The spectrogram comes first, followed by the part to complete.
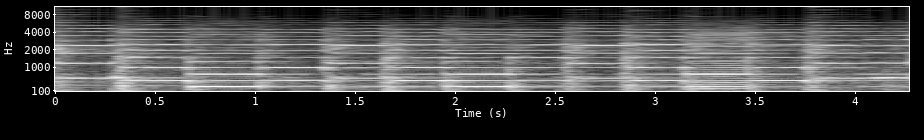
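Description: Electric guitar, a Stratocaster-style solid-body, playing a fast repeating melodic figure: notes on the high E string alternate with hammer-ons and pull-offs, with the open B string ringing between them. The short pattern comes round about three times.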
